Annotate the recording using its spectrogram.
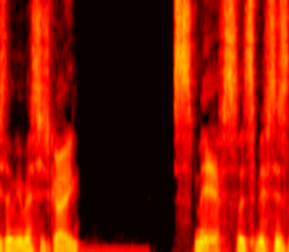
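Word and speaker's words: Smyths: but today she sent me a message going smith so smith's is like a toy shop slash they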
